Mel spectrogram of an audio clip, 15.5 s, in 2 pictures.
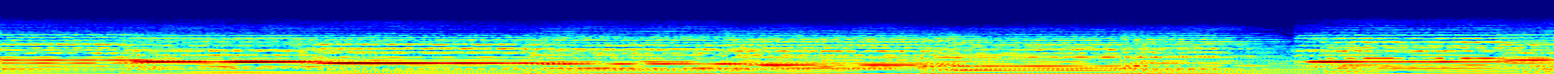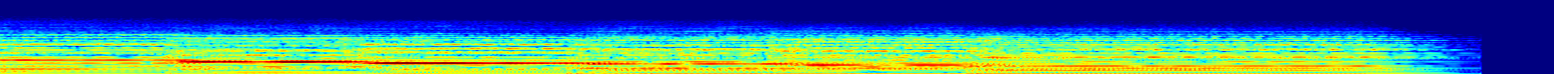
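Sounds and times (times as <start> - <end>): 
instrumental music piece without tenor sax: 0.0 - 15.2.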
